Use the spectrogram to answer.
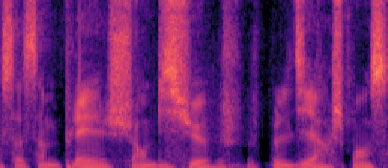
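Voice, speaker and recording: Speaking at a fairly quick pace, a man uses a fairly low-pitched voice. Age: 30s. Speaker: startup co-founder. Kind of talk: casual interview. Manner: hesitant with fillers.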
